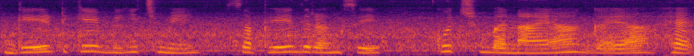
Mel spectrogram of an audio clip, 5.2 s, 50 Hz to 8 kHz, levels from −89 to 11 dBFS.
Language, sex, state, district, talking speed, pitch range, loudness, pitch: Hindi, female, Chhattisgarh, Raipur, 125 wpm, 250-290 Hz, -17 LUFS, 270 Hz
